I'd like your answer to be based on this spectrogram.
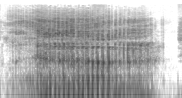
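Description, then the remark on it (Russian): A single loud robot T-rex roar swells up, holds for about two seconds with a throbbing, gravelly growl, then cuts off abruptly, with no other sounds. “На очередном круге все машинки старались быть осторожнее, но внезапно Тирекс выпрыгнул на дорогу и попытался снова схватить машинки”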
